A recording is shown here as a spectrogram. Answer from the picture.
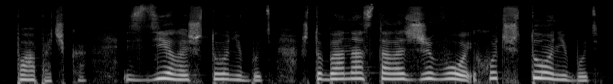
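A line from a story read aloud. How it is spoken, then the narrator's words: Loud sobbing plea. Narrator (Russian): Таня громко рыдала и просила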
